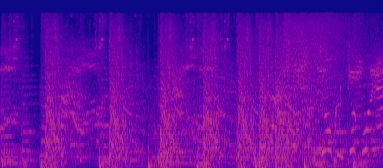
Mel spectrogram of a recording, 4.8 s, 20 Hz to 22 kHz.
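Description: Battle gunfire in Persona 5 Royal, with rapid bursts of shots and crashing impacts layered over loud game music, dense and continuous.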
